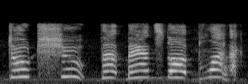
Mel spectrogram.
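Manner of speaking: high, loud cartoon cop yell; hammed-up panicked cop shouting; mock yell. Friend quoting a cartoon, hammed-up high yell.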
